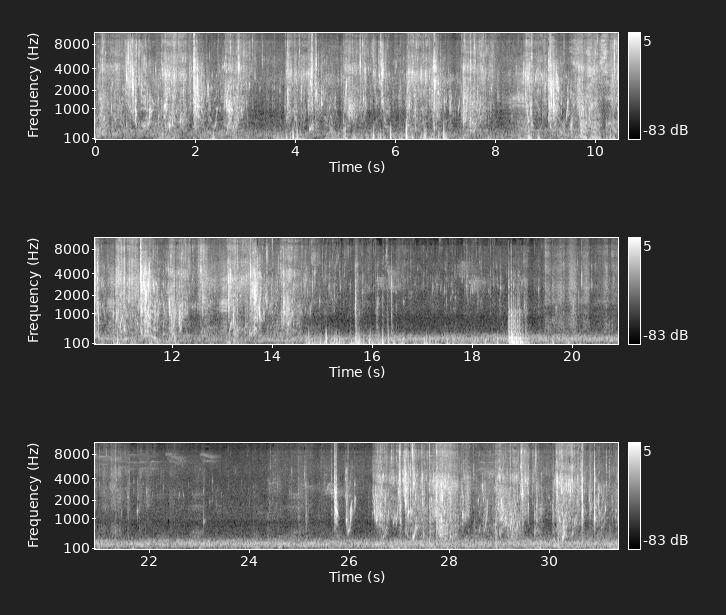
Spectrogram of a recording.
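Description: Kayak paddle strokes, the blades dipping and splashing with water dripping off them, in a steady run. The strokes stop for about ten seconds halfway through, leaving a low steady hum with one sharp knock, then start again near the end.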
